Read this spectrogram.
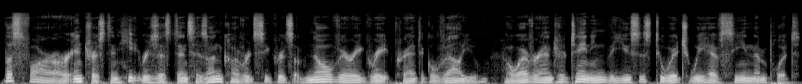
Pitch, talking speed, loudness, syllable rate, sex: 95 Hz, 200 wpm, -17 LUFS, 5.9 syllables/s, male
